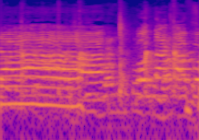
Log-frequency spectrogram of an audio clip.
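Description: Two girls singing a funk song unaccompanied, holding long notes, with a couple of sharp claps about halfway through.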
